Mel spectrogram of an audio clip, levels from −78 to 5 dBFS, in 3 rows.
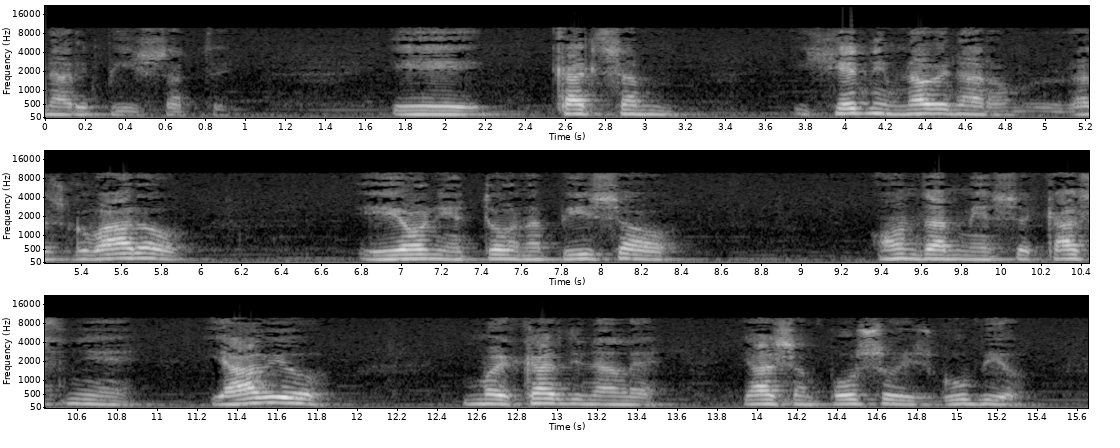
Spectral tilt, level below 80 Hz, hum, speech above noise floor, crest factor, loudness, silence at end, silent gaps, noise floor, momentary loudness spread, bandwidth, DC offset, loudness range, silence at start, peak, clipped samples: -5 dB/octave; -54 dBFS; none; 28 dB; 18 dB; -16 LUFS; 0.3 s; none; -44 dBFS; 15 LU; 10 kHz; 0.6%; 3 LU; 0 s; 0 dBFS; under 0.1%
